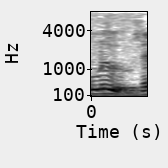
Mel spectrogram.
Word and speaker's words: Loose: If ever you're round Maidstone in Kent, you run out to a place called Lewes, L-O-O-S-E, Lewes it's spelled.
